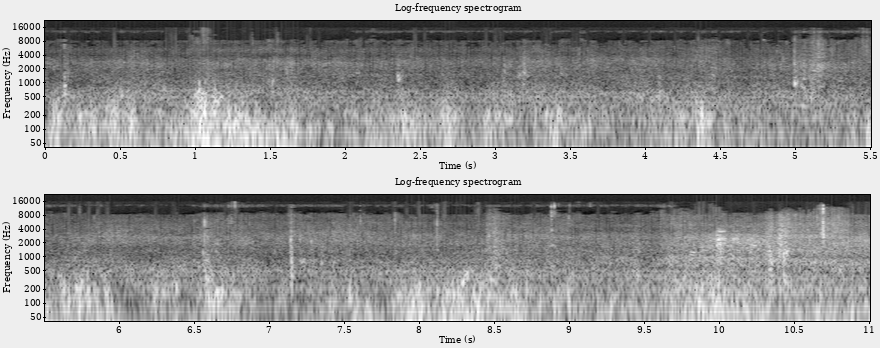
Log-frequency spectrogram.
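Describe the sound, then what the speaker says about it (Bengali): A passenger boat crosses the open sea in the Andaman Islands, heading toward the listener. Its steady low engine rumble runs the whole time, blended with gusting wind buffeting the microphone. "আর বোটটাও চলে আসছে"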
